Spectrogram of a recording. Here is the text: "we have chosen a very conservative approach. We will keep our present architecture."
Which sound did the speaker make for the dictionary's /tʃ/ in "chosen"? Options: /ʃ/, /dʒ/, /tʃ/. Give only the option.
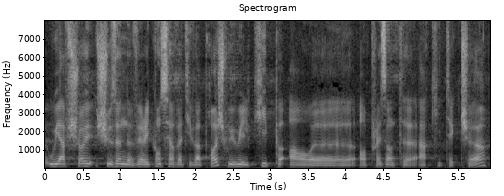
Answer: /ʃ/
